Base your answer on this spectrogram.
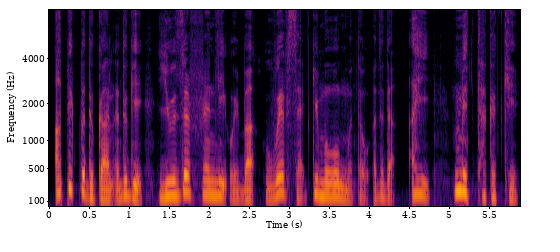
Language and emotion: Manipuri, surprised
